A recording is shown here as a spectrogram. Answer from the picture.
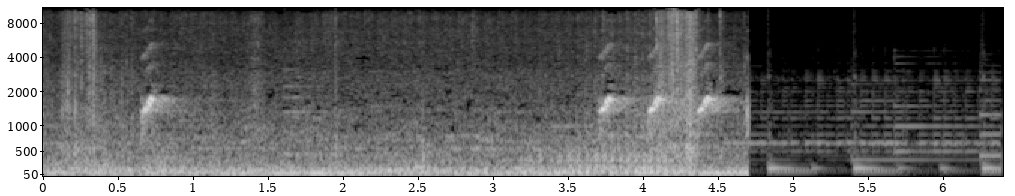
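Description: Steady low rumble of traffic and engines in a car park, with four short high squeaks, one early and three in quick succession about four seconds in. It then cuts abruptly to soft plucked-string background music.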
